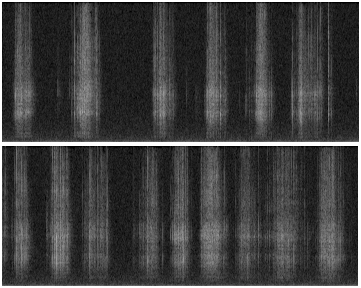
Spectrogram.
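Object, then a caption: Small plastic tube of candy balls. A small clear plastic tube with a white cap, full of small round orange candy balls, is held in the hands, tapped with long nails and tilted and shaken so the candy rattles inside. Repeated short bursts of bright, crisp rattling and clicking stand out against a quiet background with a faint steady low hum.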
